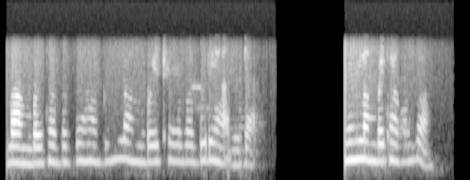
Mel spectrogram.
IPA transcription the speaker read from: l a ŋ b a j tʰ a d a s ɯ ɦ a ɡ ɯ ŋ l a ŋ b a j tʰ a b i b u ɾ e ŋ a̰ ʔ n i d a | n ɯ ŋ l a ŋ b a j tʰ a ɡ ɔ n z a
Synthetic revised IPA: l a ŋ b a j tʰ a b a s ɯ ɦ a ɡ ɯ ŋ l a ŋ b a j tʰ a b a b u ɾ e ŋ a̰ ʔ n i d a | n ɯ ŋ l a ŋ b a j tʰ a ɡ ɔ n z a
